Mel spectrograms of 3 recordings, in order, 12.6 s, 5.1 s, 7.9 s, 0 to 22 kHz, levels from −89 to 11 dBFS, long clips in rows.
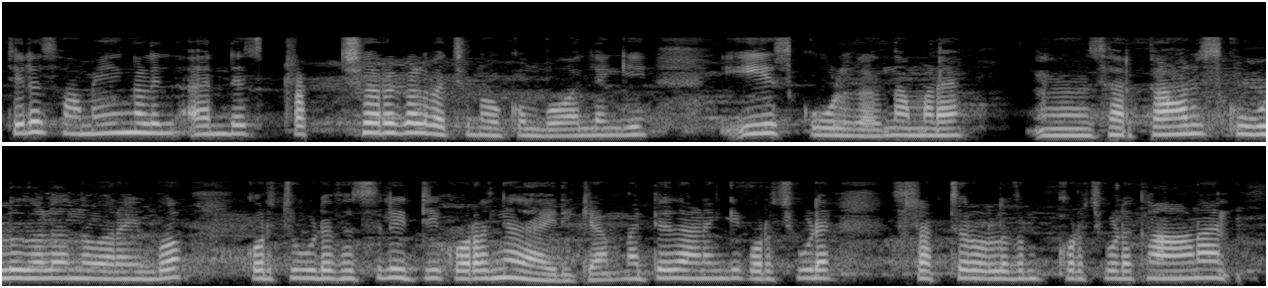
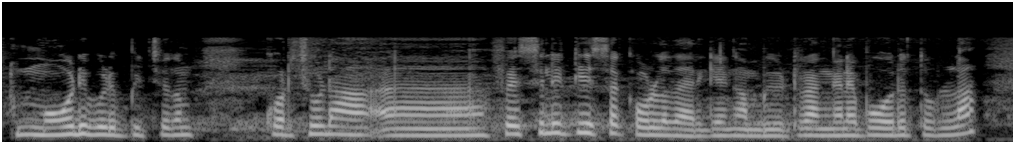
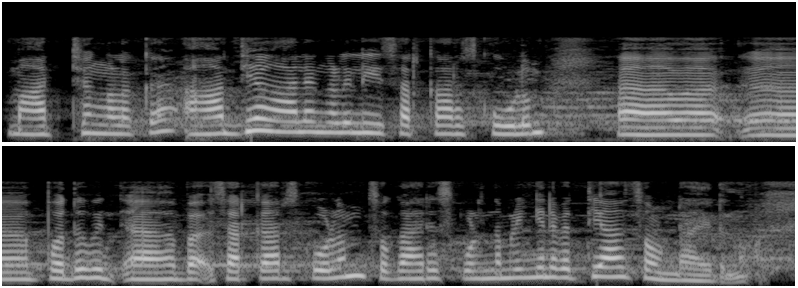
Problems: background sounds at intervals, background conversations at intervals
